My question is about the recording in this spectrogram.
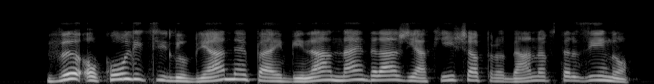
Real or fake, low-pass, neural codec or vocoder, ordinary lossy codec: fake; 7.2 kHz; codec, 16 kHz, 2 kbps, X-Codec, HuBERT features, trained on general audio; none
